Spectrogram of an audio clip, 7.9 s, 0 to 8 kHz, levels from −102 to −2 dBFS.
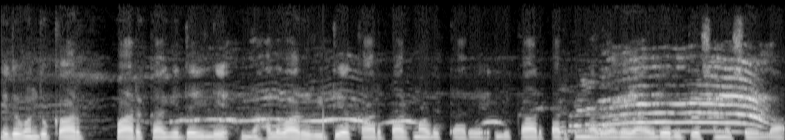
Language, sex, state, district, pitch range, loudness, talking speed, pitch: Kannada, male, Karnataka, Bijapur, 110-120 Hz, -20 LUFS, 145 wpm, 115 Hz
